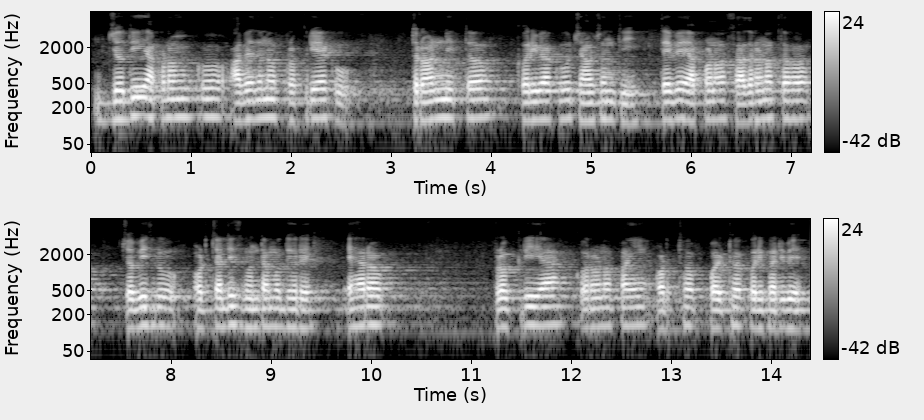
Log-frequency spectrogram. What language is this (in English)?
Odia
